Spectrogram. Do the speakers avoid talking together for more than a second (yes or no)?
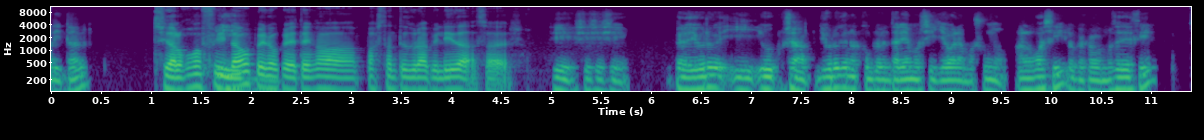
yes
